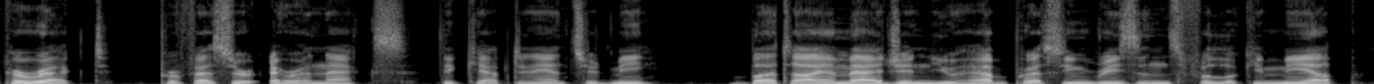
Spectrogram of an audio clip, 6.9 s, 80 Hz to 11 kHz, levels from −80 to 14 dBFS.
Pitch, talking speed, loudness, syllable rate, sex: 130 Hz, 155 wpm, -20 LUFS, 5.3 syllables/s, male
